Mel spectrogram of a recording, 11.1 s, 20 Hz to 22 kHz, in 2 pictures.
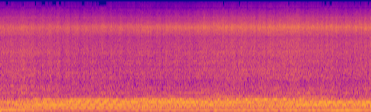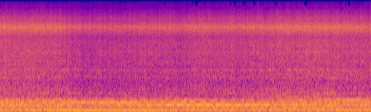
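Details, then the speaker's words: Low-mileage 2003 Terminator Cobra supercharged V8 with new X-pipe and Flowmaster catback: deep steady burbling idle with even exhaust pulses, no misses or knocks, running well. "You'll see it definitely got the Mustang Flowmaster sound now, since we have the X pipe on here. It already had the Flowmaster catback."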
